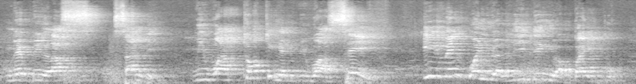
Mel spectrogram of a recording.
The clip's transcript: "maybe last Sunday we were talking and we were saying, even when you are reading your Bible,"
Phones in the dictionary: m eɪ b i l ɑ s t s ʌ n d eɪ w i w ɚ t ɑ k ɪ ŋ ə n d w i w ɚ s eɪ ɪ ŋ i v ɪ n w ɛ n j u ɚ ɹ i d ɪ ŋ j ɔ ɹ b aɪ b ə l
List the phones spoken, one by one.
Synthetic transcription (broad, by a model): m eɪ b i l ɑ s t s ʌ n d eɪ w i w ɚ t ɑ k ɪ ŋ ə n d w i w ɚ s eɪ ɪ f i v ɪ n w ɛ n j u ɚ l i d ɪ ŋ j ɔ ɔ b aɪ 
